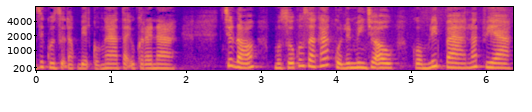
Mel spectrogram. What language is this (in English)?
Vietnamese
